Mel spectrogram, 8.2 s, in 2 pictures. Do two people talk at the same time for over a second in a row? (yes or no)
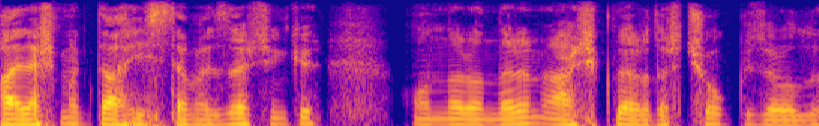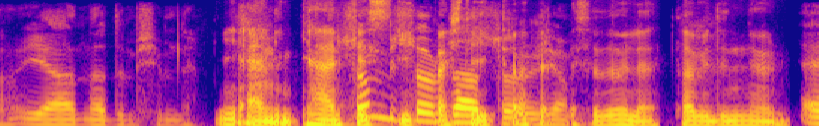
yes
